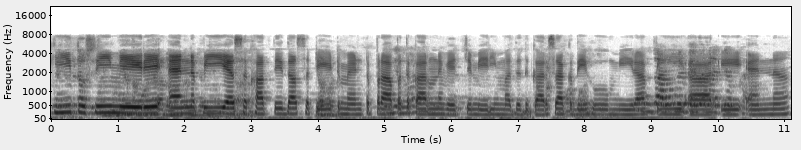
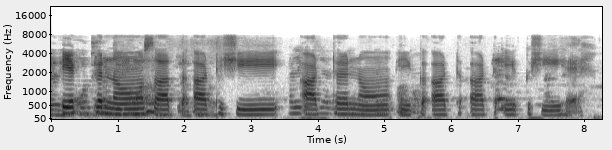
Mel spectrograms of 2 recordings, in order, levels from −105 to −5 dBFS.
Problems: continuous background conversations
